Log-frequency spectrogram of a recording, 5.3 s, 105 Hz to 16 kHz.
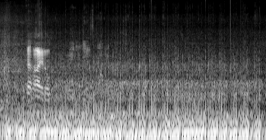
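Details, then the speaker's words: Mitsubishi Evo 8 800whp build with a fresh long block and cams, warmed to operating temperature after some break-in; deep, steady low rumble with an even beat, no knocks, ticks, misses or leaks. "everything's going good there's no leaks nothing weird as you can hear that part now freakin amazing"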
